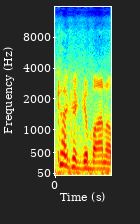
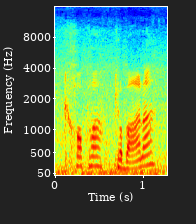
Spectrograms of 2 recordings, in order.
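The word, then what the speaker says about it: Copacabana: I said Cocoa Cabana last night and I was going, that's a disgraceful pronunciation on this beach, but Copper Cabana, I'm going to say it slowly so I can say it.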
